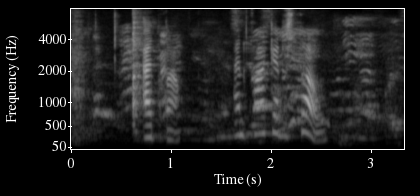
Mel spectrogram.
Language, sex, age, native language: Icelandic, female, 8, Icelandic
